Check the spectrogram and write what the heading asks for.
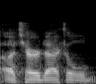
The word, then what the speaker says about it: pterodactyl: can't you hear the pterodactyl using the bathroom and Dad joke because the P is silent and Tristan like what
